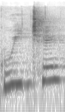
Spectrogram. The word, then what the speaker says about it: Goitse: Le recomiendo un grupo que se llama Guiche, que se escribe Goitse.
